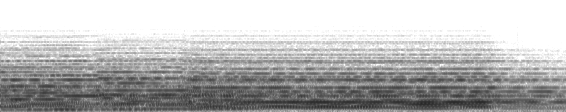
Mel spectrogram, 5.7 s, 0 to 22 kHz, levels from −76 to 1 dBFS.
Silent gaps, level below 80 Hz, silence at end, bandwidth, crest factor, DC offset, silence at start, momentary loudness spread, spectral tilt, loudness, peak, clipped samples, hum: none; -48 dBFS; 0 s; 7.2 kHz; 14 dB; under 0.1%; 0 s; 3 LU; -8.5 dB/octave; -16 LUFS; -2 dBFS; under 0.1%; none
